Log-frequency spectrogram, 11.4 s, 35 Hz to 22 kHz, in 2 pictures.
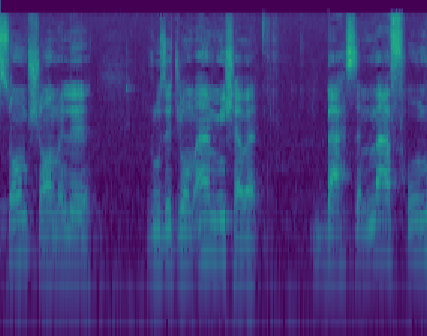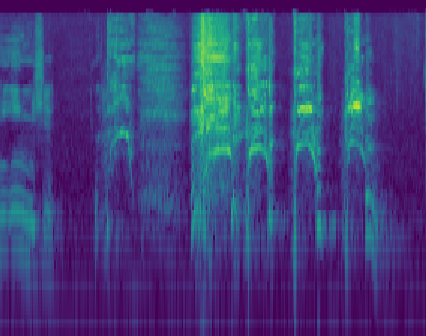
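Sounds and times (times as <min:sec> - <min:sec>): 
speech: 0:00.1 - 0:01.3, 0:02.0 - 0:07.4, 0:08.2 - 0:10.9
man clearing his throat: 0:07.0 - 0:07.6, 0:08.2 - 0:11.0
man coughing: 0:07.0 - 0:11.0.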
